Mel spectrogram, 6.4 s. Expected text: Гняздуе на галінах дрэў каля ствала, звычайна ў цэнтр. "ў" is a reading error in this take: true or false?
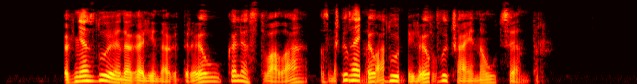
false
